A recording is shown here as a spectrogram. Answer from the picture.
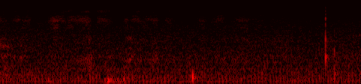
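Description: Marker pen writing on a whiteboard, faint short squeaky strokes.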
